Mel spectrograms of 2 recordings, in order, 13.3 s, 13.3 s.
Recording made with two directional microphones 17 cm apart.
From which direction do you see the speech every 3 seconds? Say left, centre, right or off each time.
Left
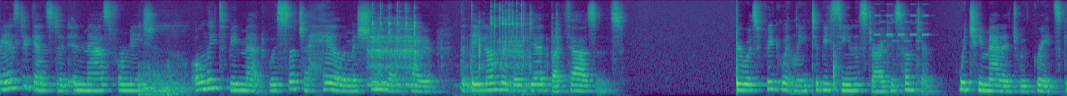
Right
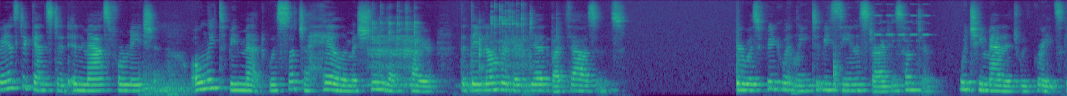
right, centre, left, left, left.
